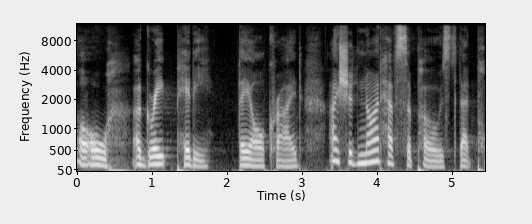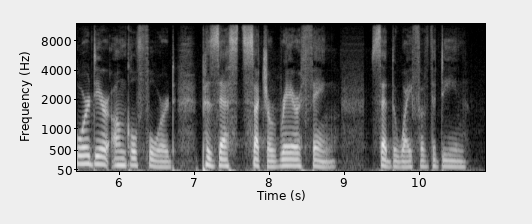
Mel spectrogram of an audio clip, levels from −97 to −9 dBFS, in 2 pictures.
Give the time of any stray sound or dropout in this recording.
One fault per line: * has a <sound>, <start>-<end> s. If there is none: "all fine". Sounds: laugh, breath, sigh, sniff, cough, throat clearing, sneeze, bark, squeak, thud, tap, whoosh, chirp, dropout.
all fine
